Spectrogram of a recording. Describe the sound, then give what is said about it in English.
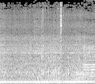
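A steady, droning rumble of road and engine noise from inside a moving inexpensive car, low and continuous with a faint hiss on top and no distinct events. “But also personality, because you can have, I mean, for example, this is not an expensive car, nor was it when it was first made.”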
